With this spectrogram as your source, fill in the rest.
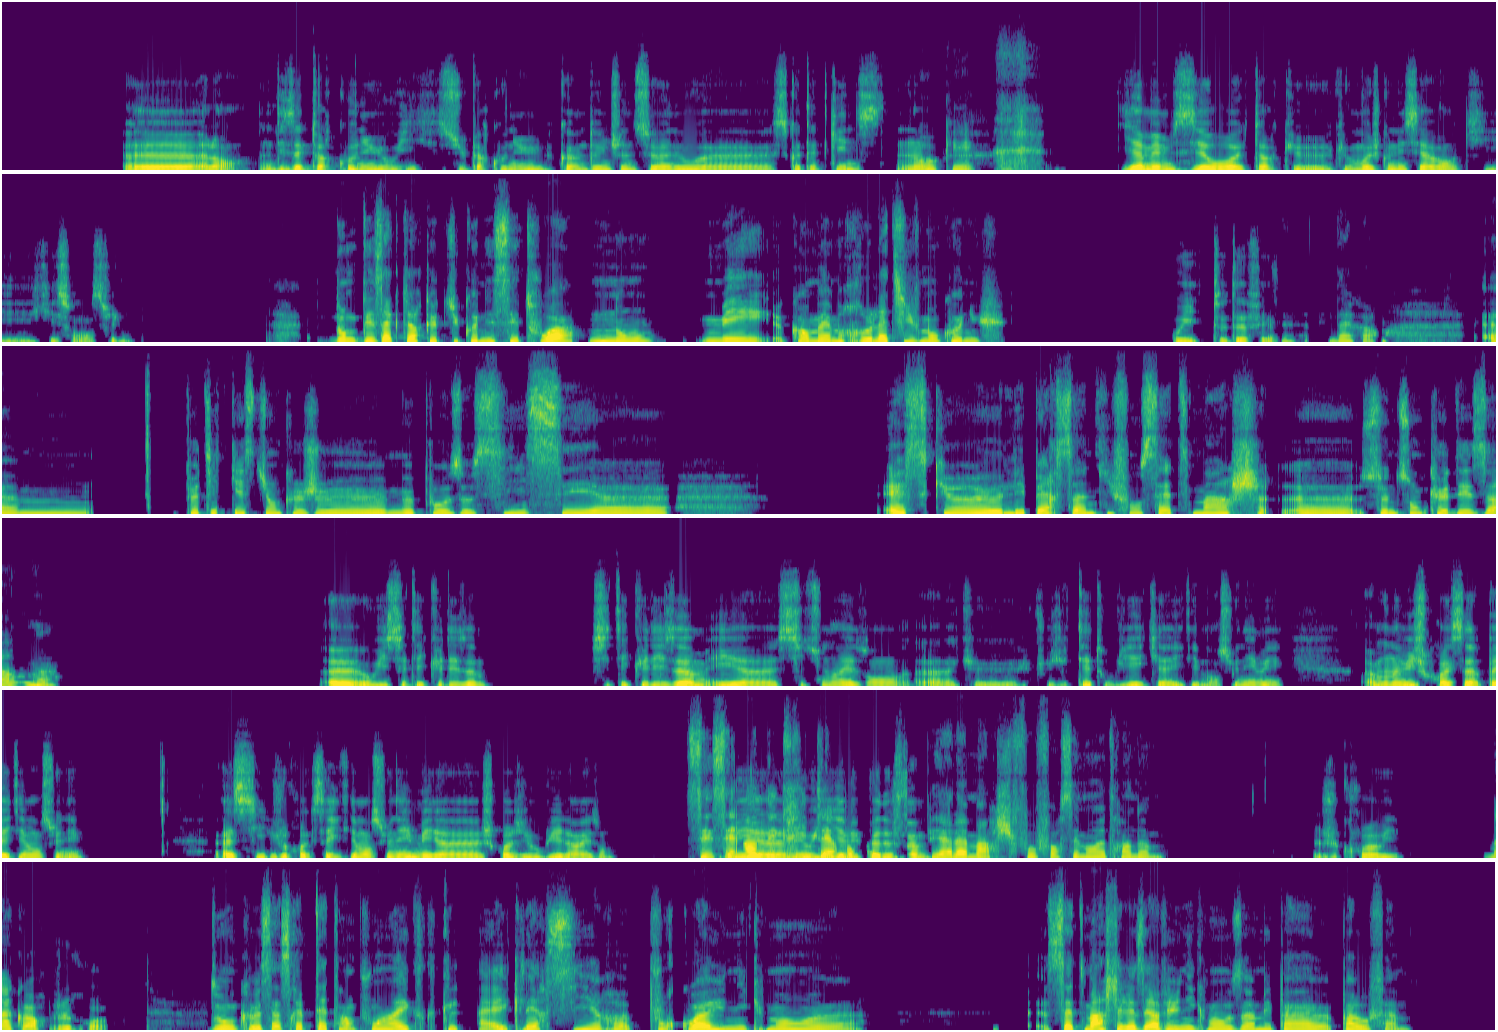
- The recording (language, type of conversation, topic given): French, podcast, Peux-tu me parler d’un film qui t’a marqué récemment ?
- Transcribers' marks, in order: other background noise; tapping; chuckle; other noise; tsk; tsk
